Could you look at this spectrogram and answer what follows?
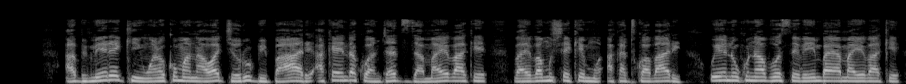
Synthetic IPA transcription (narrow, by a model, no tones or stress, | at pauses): ɦabʱime̞ɾe̞kimwanako̞manawad͡ʒe̞ɾubʱibʱaaɾiʔakae̞ndakuʋanʐad͡zid͡zamaiʋaːke̞ | ʋaiʋamuʃe̞ke̞muʔakat̬i̥kwaʋaːɾi | uje̞no̞kunaʋo̞se̞ʋeimbajamaiʋaːke̞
